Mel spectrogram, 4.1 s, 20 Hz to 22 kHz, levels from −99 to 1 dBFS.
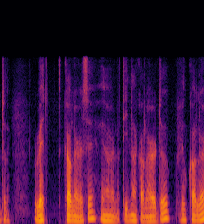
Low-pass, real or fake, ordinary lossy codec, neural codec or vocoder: none; fake; none; codec, 16 kHz, 0.8 kbps, ZipCodec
